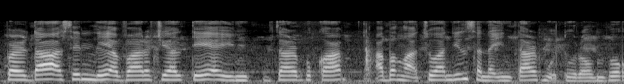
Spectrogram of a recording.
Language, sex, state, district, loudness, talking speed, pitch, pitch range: Mizo, female, Mizoram, Aizawl, -16 LUFS, 220 wpm, 205 Hz, 190-215 Hz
